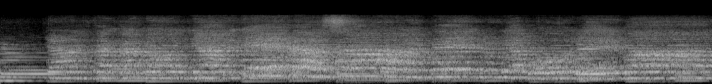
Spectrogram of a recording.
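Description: No technical faults can be heard anywhere in the audio; the signal stays steady and intact throughout.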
